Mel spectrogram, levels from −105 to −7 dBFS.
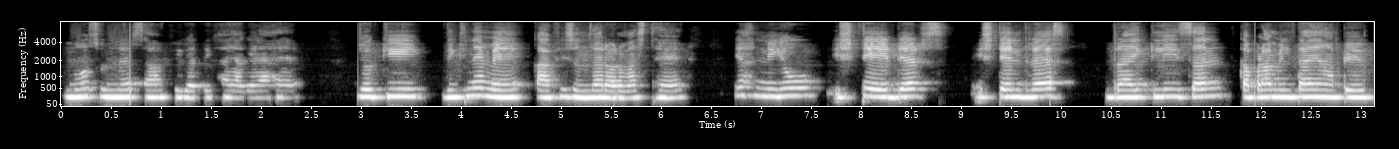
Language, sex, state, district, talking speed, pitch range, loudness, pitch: Hindi, female, Bihar, Jahanabad, 125 wpm, 215-235 Hz, -13 LUFS, 220 Hz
